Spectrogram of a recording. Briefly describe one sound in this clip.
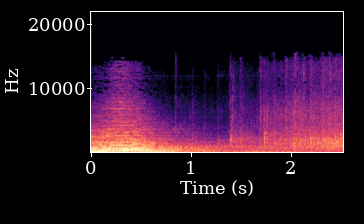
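An orchestra plays a sustained final chord that rings out and fades in a large hall.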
